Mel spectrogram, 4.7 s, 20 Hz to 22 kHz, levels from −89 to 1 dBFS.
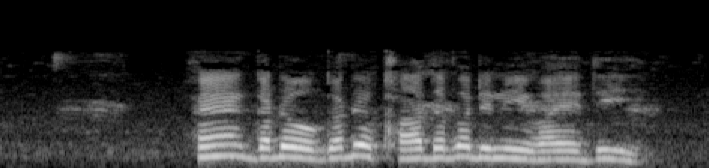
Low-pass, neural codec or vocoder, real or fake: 7.2 kHz; none; real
